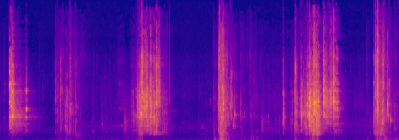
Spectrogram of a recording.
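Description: Boiled blue swimmer crabs being handled in a container of cold water: several short bursts of splashing and of shells knocking against the container, as muck is washed off them.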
